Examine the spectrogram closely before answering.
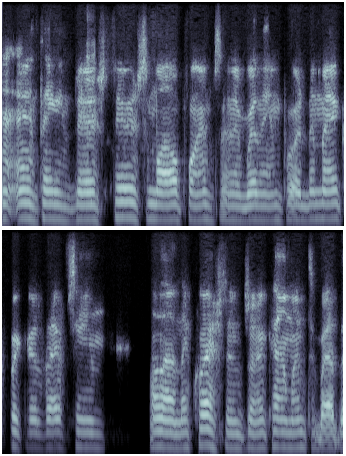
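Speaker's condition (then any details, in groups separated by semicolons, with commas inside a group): ALS; voice affected, voice changes about a year after onset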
